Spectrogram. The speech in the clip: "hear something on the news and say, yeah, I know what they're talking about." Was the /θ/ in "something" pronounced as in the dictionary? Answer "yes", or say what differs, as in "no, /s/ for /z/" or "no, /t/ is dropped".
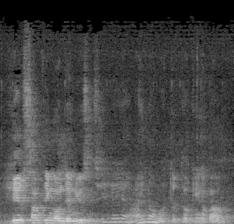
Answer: no, /t/ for /θ/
